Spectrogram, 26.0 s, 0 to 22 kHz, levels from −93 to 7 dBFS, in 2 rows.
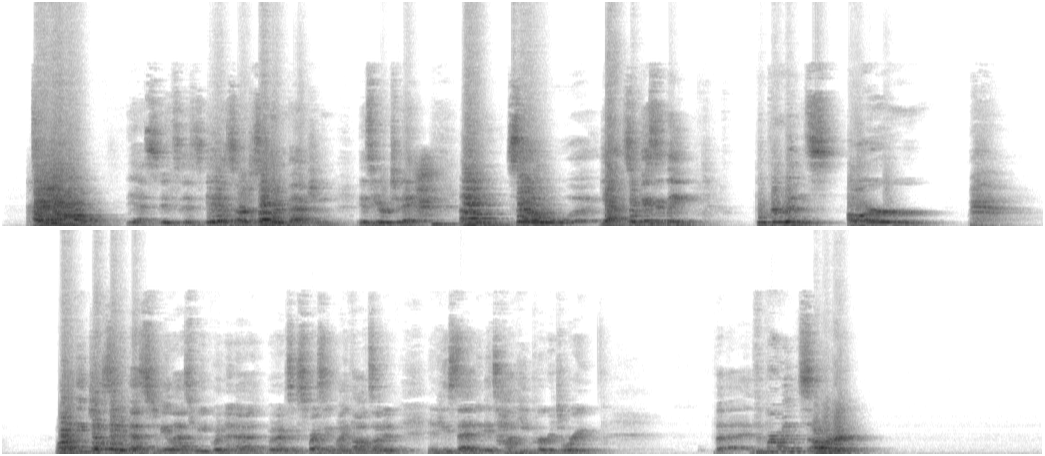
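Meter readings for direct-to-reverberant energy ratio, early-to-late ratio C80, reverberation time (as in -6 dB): -8.0 dB, 6.5 dB, 0.70 s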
